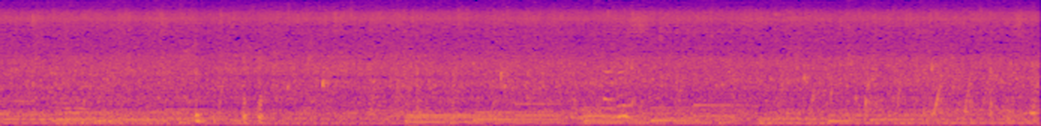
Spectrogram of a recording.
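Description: Small waterfall splashing into a koi pond, a steady rush of falling water. Background music with sustained notes comes in about four seconds in.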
